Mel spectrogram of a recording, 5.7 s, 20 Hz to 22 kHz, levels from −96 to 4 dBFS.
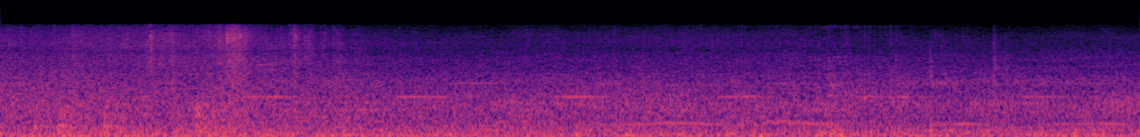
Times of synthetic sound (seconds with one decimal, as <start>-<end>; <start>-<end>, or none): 3.7-4.5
